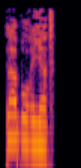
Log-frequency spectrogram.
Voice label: "laboriert", German; adjectives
